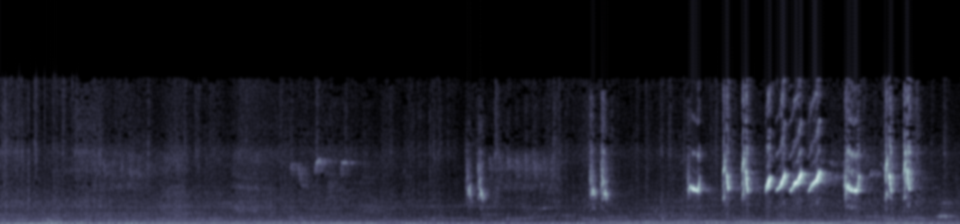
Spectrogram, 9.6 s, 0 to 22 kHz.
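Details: Javan bush lark, branjangan javanica, 13 December 2022, trotol and tembakan style: quiet at first with a few isolated clicks, then a quick string of short, high, sharply sweeping notes near the end.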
